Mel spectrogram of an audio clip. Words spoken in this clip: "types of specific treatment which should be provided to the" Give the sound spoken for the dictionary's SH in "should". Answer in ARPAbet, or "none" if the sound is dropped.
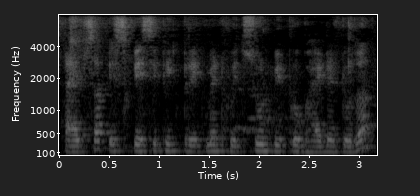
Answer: S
